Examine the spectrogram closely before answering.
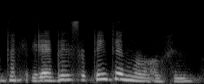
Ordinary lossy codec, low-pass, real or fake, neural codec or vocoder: none; none; fake; codec, 16 kHz, 0.5 kbps, FreqCodec, smaller model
